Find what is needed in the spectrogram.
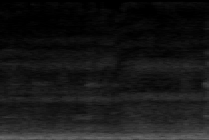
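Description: Small handheld gas torch flame hissing steadily as it heats a springy metal part to anneal it.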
